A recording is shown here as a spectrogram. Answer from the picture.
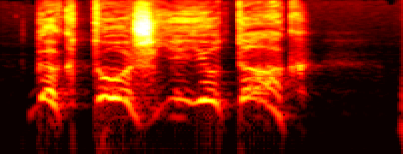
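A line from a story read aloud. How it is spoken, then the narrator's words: Breathed out. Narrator (Russian): выдохнул, наконец, Агафон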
